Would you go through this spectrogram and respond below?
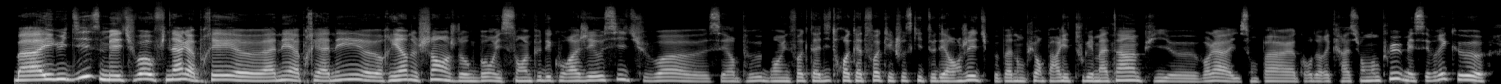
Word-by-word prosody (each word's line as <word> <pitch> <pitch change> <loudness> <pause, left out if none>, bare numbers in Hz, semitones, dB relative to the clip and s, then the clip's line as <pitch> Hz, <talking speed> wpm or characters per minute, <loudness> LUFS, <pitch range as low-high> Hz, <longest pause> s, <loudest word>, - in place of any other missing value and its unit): Bah, 205 +2 +7
ils 230 +1 +7
lui 245 -1 +6
disent 340 - +4
mais 210 -2 +7
tu 200 +2 -6
vois 245 0 +7
au 235 - +2
final 225 +3 +4
après, 215 +3 +3
heu, 175 -2 +3
année 180 +5 +2
après 185 0 -2
année, 205 +7 0
heu, 180 -3 +2
rien 195 +6 +3
ne 205 - 0
change 200 -2 +1
donc 160 -1 -1
bon 175 +2 -3
ils 155 - -3
sont 160 +4 -4
un 160 - -1
peu 180 +3 -5
découragés 170 +1 -2
aussi, 200 +3 -2
tu 195 -3 -11
vois? 170 0 -3
Heu, 145 -2 -7
c'est 150 - -7
un 150 -1 -7
peu 160 +4 -7
bon 155 -1 -5
une 150 - -4
fois 170 +3 -3
que - - -15
tu - - -4
as 160 - 0
dit 170 +2 -5
3-4 170 0 -2
fois 190 +1 -1
quelque 165 -1 -6
chose 170 -2 -6
qui 175 0 -5
te 155 - -5
dérangeait, 160 +5 0
tu 190 +2 -8
peux 155 -4 -11
pas 155 +1 -4
non 155 -1 -4
plus 175 +3 -5
en 155 - -7
parler 155 0 -3
tous 165 0 -10
les 160 - -1
matins, 190 +5 0
puis 155 -1 -7
heu, 140 -1 -6
voilà 155 +2 -3
ils 140 - -8
sont 140 +1 -8
pas 150 +2 -5
à - - -4
la 145 - -5
cour 150 +2 -11
de 150 - -6
récréation 150 +2 -7
non 175 +1 -2
plus. 265 +5 0
Mais 170 -5 -1
c'est 170 +2 -3
vrai 240 +7 -1
que, 235 -3 -5 0.2
heu, 160 - -7
170 Hz, 295 wpm, -20 LUFS, 155-200 Hz, 0.2 s, Bah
